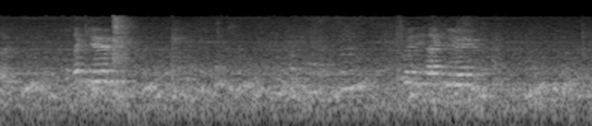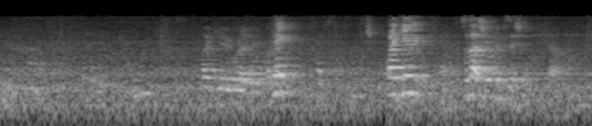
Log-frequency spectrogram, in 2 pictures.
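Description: Young girls speak in turn, heard from the back of an echoing hall.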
